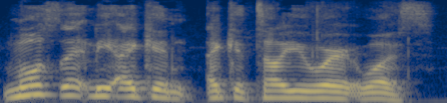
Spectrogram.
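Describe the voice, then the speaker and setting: A man from Barbados, a DJ guest in a casual interview, relaxed and quick to laugh. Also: a little high, no echo, highs cut off. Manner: relaxed, laughs easily, loose fillers.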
